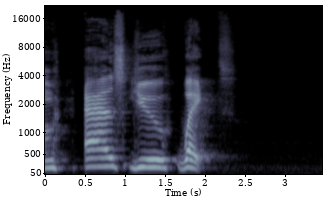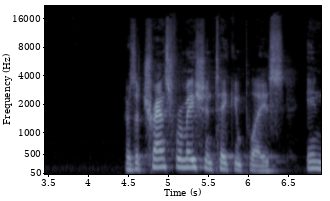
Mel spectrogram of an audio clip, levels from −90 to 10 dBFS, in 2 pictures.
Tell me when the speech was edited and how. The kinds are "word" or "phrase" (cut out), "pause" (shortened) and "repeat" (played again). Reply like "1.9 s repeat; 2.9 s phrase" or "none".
none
